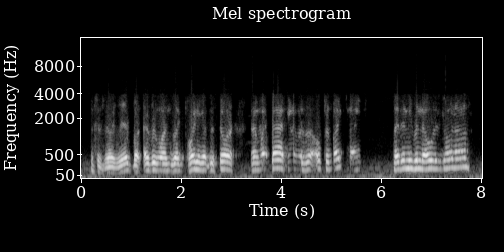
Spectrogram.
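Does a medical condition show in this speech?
Yes: cerebral palsy; unable to write or type.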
